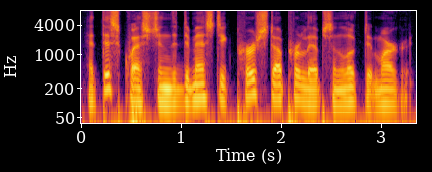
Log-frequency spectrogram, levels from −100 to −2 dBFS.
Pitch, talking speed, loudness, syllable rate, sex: 110 Hz, 230 wpm, -17 LUFS, 6.3 syllables/s, male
